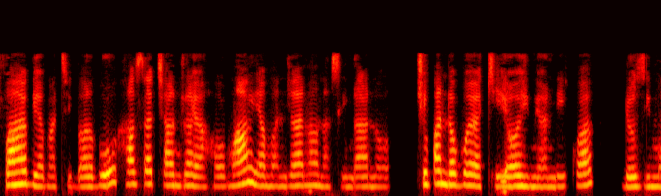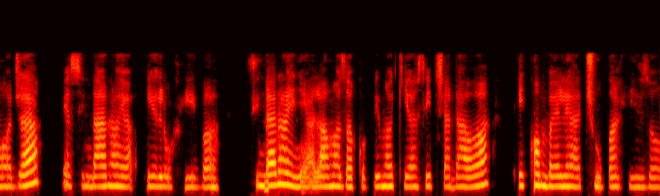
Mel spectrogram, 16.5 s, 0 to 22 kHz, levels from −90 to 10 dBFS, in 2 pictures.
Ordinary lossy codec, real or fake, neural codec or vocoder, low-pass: MP3, 48 kbps; fake; codec, 24 kHz, 1.5 kbps, HILCodec; 7.2 kHz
